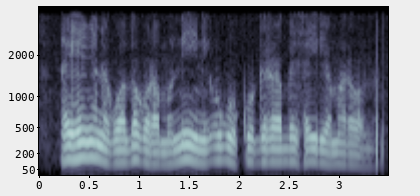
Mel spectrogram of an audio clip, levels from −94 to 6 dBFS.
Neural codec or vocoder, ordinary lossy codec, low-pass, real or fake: none; none; 3.6 kHz; real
